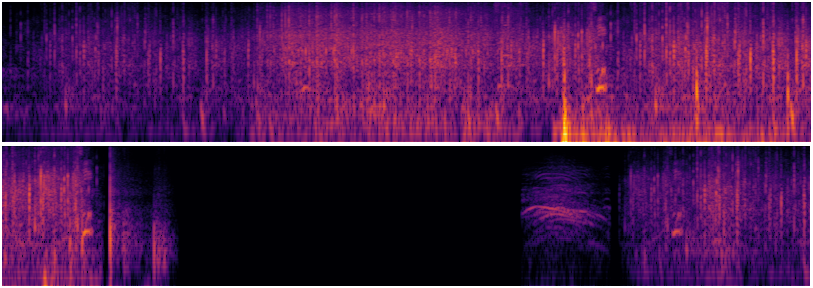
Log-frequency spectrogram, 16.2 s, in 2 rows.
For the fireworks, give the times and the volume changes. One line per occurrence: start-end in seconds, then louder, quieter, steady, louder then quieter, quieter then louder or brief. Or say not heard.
2.5-9.8 quieter then louder.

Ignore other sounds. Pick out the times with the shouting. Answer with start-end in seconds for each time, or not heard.
4.5-5.2, 13.2-14.2.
